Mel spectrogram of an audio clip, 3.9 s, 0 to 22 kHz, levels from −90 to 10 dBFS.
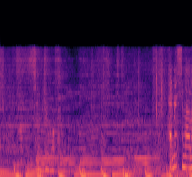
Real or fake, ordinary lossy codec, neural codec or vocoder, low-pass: fake; AAC, 48 kbps; codec, 32 kHz, 1.9 kbps, SNAC; 7.2 kHz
